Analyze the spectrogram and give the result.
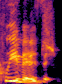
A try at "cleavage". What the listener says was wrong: Not cleavage. You add like an unnecessary DG in there.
